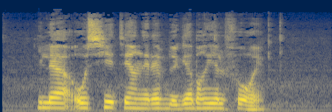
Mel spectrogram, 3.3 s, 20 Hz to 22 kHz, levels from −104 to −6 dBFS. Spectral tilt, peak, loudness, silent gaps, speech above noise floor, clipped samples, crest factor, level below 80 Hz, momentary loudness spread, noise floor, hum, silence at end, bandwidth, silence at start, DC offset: -4 dB/octave; 0 dBFS; -14 LUFS; none; 33 dB; under 0.1%; 16 dB; -50 dBFS; 6 LU; -47 dBFS; none; 0.7 s; 13.5 kHz; 0.4 s; under 0.1%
